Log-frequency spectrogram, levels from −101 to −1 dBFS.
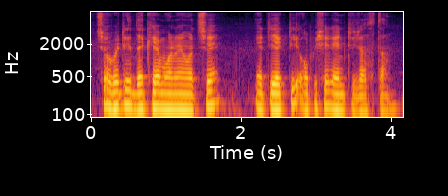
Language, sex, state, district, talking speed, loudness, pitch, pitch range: Bengali, male, West Bengal, Cooch Behar, 130 wpm, -17 LUFS, 125 Hz, 120-130 Hz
